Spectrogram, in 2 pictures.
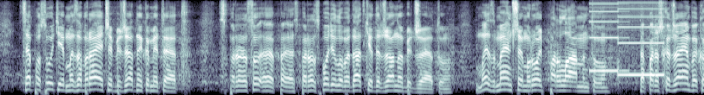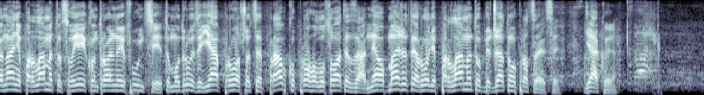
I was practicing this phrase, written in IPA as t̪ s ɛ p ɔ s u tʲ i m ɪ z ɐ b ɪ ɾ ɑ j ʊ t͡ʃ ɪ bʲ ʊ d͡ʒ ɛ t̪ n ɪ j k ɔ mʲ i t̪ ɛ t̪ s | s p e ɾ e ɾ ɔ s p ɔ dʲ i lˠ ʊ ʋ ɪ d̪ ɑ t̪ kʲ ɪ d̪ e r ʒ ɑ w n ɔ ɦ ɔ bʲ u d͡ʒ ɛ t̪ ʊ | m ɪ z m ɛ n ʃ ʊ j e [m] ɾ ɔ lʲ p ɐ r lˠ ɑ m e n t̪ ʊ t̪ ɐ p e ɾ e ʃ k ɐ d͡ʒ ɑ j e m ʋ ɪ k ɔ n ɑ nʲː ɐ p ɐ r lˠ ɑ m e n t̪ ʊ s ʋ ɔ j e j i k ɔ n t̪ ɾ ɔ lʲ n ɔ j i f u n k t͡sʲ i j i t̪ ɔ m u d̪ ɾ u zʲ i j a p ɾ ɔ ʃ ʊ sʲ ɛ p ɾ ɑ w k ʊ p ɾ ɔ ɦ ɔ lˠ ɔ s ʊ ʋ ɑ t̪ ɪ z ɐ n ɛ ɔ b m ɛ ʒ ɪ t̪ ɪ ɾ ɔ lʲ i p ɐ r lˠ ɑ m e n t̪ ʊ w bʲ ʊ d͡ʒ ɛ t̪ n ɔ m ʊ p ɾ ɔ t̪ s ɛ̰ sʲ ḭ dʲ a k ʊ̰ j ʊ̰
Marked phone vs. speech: correct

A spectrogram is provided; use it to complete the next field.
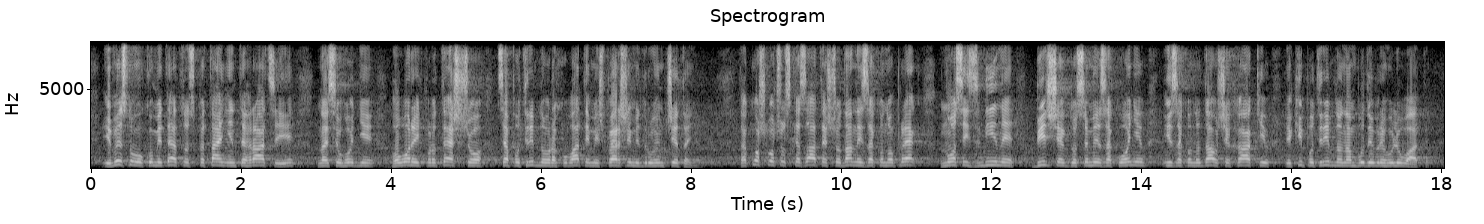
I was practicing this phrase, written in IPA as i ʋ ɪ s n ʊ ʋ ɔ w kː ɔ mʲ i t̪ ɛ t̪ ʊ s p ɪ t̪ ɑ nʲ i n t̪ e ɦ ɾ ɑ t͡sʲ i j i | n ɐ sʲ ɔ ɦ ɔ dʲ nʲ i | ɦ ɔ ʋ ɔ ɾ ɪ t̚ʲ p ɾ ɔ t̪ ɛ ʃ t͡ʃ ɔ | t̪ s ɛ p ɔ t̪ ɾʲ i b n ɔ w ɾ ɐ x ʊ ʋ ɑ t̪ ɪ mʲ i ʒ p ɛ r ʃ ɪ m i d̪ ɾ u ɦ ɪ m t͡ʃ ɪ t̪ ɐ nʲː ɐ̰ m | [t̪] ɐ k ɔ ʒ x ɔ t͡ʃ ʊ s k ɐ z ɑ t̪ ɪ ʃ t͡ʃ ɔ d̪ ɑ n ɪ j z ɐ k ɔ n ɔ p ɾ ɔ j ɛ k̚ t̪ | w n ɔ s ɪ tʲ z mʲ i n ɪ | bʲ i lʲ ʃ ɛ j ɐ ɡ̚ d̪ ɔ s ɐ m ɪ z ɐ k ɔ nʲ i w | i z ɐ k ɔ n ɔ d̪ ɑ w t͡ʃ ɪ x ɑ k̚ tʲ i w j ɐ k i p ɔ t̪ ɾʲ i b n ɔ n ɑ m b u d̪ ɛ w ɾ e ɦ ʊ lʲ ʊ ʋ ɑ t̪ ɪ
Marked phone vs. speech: correct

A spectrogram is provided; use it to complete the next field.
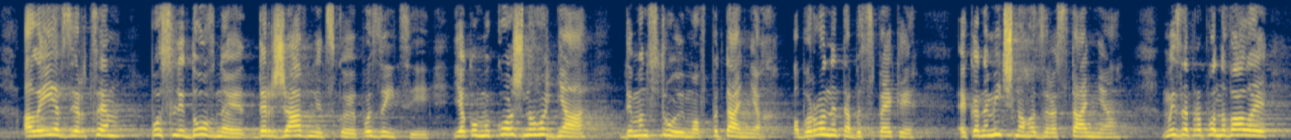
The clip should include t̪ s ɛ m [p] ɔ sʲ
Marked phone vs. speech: correct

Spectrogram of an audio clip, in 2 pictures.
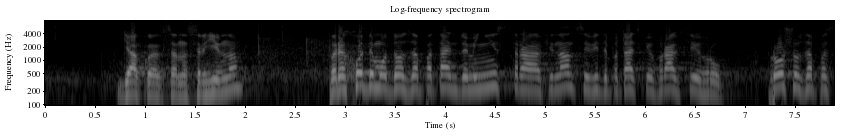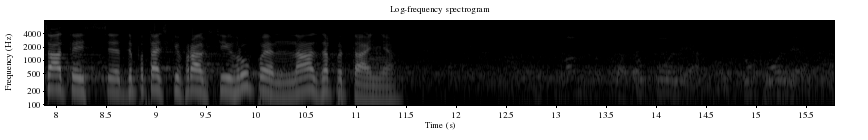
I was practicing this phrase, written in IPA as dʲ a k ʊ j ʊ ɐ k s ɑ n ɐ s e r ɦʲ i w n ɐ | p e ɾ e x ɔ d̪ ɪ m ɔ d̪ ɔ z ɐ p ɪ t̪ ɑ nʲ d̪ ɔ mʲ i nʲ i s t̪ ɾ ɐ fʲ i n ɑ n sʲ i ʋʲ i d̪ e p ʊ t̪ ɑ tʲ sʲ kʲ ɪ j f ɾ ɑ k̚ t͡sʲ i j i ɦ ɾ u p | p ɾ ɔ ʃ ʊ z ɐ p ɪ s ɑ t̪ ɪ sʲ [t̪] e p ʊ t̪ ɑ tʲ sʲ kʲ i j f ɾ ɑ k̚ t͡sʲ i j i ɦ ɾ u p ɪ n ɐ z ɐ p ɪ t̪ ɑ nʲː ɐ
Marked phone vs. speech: incorrect: d̪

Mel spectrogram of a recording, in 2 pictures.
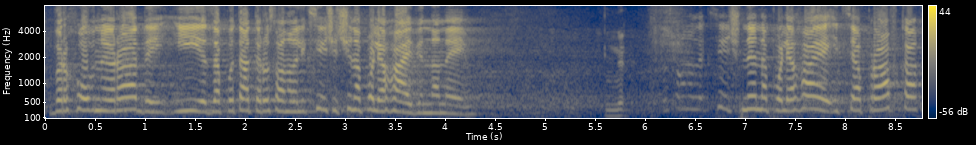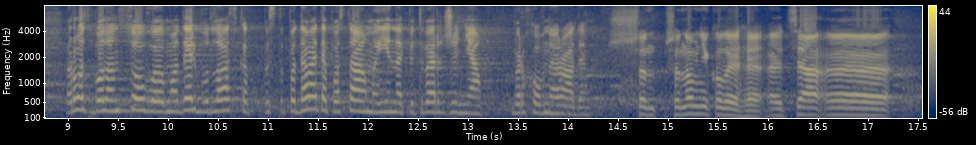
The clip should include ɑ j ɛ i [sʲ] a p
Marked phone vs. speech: incorrect: t͡sʲ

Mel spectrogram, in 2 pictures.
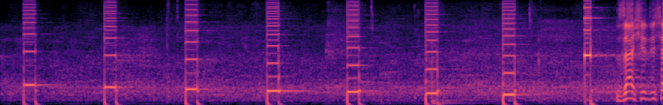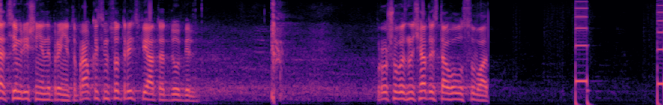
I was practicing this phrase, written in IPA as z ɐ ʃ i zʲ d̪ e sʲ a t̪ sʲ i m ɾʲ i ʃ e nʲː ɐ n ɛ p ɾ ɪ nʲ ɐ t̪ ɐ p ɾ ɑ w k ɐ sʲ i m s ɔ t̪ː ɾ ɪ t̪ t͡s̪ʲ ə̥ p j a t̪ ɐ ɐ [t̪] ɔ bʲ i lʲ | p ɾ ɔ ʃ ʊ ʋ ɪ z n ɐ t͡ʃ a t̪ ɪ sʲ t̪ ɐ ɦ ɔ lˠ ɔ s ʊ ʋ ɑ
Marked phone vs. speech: incorrect: d̪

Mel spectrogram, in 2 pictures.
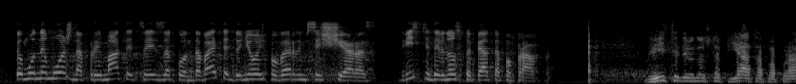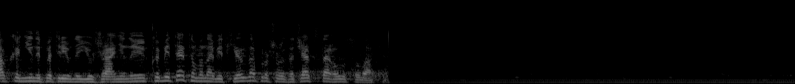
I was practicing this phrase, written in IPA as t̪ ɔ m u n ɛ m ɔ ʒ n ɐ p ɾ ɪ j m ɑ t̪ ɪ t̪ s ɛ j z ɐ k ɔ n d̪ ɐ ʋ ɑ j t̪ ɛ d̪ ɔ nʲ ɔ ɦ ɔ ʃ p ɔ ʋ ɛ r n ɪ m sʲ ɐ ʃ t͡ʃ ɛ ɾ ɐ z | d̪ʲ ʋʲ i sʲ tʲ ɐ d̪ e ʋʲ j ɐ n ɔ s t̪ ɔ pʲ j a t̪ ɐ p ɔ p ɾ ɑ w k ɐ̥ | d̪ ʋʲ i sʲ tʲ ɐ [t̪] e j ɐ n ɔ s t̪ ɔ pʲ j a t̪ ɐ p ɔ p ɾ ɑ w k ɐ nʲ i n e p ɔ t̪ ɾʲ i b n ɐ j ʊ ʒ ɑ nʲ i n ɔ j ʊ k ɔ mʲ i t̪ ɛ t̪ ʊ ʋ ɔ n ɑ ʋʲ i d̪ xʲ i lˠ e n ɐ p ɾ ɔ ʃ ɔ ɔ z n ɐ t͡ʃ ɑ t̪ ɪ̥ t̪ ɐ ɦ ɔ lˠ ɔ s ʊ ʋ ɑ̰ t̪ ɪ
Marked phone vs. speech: incorrect: d̪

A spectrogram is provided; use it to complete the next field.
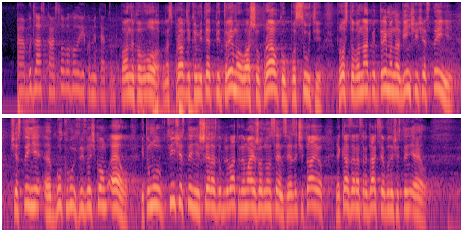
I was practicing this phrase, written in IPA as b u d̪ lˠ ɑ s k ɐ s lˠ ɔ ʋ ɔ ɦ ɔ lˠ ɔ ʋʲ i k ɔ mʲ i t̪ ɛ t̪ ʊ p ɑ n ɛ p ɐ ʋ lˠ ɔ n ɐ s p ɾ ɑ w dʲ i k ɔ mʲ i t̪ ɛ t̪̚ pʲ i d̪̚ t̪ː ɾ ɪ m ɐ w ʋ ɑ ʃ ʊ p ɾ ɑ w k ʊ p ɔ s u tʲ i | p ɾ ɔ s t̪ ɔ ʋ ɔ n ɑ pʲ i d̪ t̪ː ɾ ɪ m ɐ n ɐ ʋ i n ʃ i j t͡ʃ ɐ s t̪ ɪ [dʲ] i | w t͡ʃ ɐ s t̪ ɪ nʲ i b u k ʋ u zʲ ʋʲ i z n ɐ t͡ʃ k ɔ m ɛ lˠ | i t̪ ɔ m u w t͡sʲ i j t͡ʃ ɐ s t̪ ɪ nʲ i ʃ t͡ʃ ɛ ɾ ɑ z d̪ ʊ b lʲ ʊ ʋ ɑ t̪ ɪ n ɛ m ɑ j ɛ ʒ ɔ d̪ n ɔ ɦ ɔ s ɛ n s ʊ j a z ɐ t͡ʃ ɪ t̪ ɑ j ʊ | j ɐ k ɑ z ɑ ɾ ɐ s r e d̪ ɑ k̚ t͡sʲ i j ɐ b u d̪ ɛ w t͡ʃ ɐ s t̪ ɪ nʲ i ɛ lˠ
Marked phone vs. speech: incorrect: nʲ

